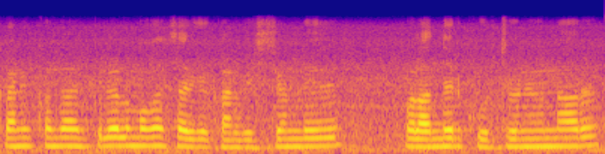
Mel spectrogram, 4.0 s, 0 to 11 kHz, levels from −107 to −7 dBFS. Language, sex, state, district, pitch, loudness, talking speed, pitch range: Telugu, male, Telangana, Mahabubabad, 175 Hz, -16 LUFS, 135 wpm, 170-185 Hz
